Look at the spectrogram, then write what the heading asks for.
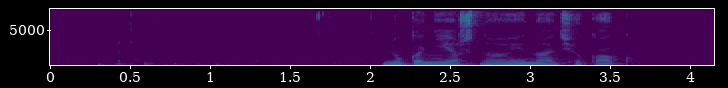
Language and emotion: Russian, neutral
